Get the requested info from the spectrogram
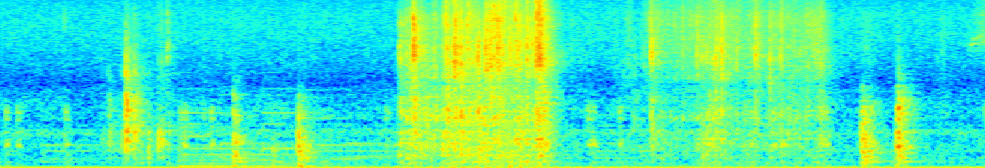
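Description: A deck of tarot cards being shuffled by hand: a few light taps, then two longer bursts of shuffling about three and five seconds in, over a steady low hum.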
